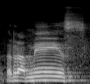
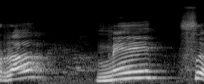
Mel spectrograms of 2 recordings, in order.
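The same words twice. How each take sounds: First: Said in the usual way. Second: Drawn-out, very slow Ramesh, syllable by syllable; slow syllable split. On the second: Shown as a demonstration. Teacher splitting a name for students, drawn out very slow. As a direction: stretch Ramesh out slowly to split it into pieces. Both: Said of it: "Ramesh के टुकड़े करो".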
